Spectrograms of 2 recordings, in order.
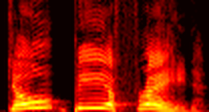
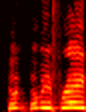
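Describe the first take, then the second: First: Loud, high, slow declaration; Jesus proclaiming. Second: High, chummy reassurance; mock casual Jesus. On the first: Retold or imitated. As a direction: draw it out as a ringing command. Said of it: "Jesus says". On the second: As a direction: play it as an over-friendly pal calming people down. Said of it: "this is not just Jesus going".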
